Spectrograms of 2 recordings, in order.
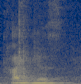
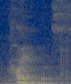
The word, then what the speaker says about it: kindness: speakers who say often kindness is variable some people delete the d kind becomes kindness kindness but some people in careful speech do still pronounce it it's because it's between two morphemes right the adjective kind and the this some people will keep the d in certain dialects the standard pronunciation is to delete the d in that context kindness kindness asked asked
